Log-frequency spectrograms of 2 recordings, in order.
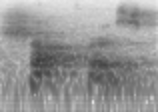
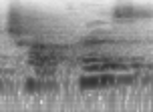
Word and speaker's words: chakras: so chakras which by the way are not pronounced chakras because it's one way to really irritate me it's actually chakras it's an Indian word and it means circle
